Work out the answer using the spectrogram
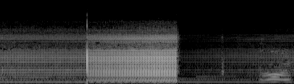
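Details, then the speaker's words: Harsh, raspy low buzz lasting about a second when the Insignia TV's 3.5 mm cable goes into the splitter shared with a SXM radio feeding an Insignia sound bar. The remedy is to remove the splitter and plug straight in. "so what happens is it don't sound so bad and got the oligo but once you take this plug here and then plug the one that's going to the TV it's still real bad"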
